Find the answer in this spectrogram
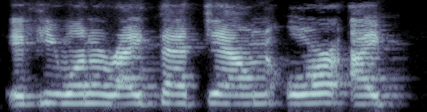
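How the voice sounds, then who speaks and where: A woman's voice: on the high side, monotone, normal speed, a bit bright, muffled recording. A woman co-hosting a casual livestream chat, talking freely and restarting sentences as she multitasks. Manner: chatty, restarts often while multitasking. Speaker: co-host.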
